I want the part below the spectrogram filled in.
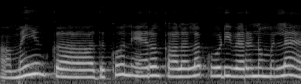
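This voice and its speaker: In a cartoonish character voice pitched extremely high, a woman speaks at a fairly slow pace over noticeable background noise. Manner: warm, homely.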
